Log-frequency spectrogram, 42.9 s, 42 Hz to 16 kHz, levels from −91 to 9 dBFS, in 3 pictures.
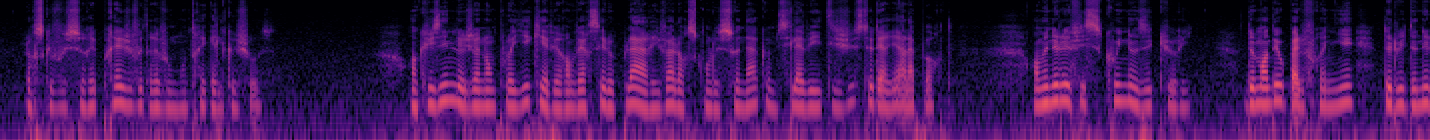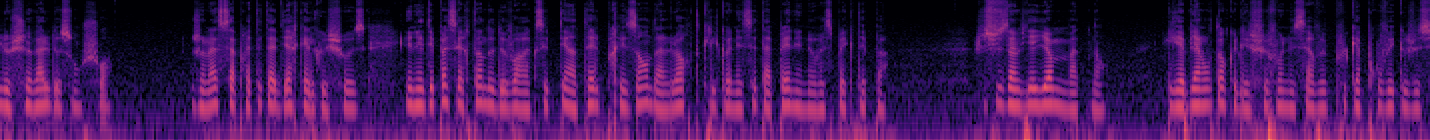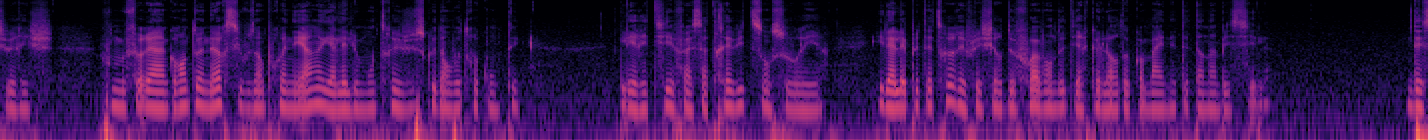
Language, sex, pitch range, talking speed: French, female, 165-185 Hz, 195 wpm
